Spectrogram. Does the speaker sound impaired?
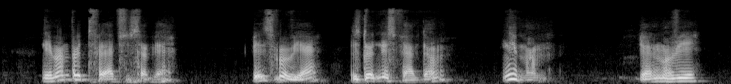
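Yes: spinal muscular atrophy; onset in childhood, wheelchair user.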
